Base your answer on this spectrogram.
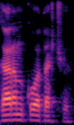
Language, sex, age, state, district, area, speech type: Kashmiri, male, 30-45, Jammu and Kashmir, Ganderbal, rural, read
